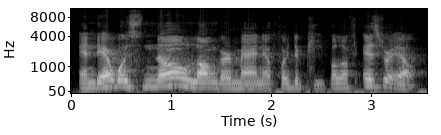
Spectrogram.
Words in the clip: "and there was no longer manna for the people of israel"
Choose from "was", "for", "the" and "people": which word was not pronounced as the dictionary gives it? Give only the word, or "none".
none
